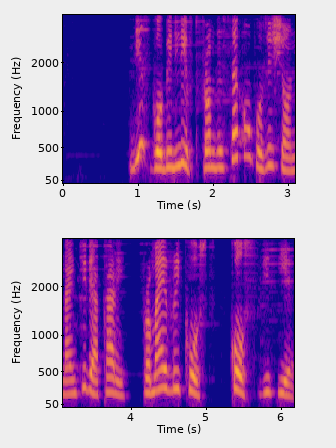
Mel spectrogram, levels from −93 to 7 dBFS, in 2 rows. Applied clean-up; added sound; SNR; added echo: neural mask model DeepFilterNet 3.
